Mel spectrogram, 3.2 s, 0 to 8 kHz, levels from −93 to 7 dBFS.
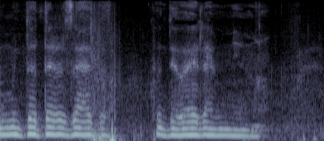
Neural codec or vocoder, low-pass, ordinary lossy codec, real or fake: none; none; none; real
